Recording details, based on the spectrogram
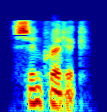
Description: syncretic - definition of syncretic - synonyms, pronunciation, spelling from Free Dictionary
Syncretic \Syn*cret"ic\, a.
